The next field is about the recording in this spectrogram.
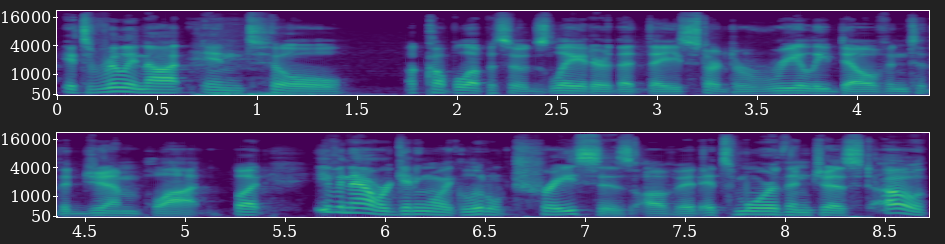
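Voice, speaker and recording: A young adult man co-hosting a casual podcast, teasing his partner with deadpan jokes. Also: fairly low pitch, dry recording. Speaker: podcast co-host. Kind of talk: casual chat.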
